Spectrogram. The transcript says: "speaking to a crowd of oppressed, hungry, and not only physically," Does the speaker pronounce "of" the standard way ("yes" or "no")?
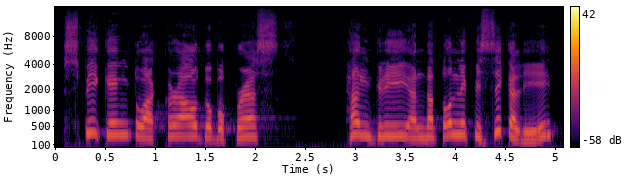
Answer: no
